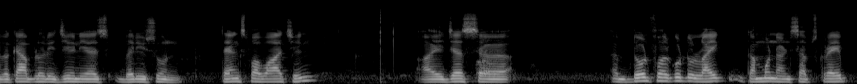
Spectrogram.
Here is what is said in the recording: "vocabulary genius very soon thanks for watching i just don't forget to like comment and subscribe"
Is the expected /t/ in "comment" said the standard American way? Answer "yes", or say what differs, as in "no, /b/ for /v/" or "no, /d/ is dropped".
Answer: no, /t/ is dropped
